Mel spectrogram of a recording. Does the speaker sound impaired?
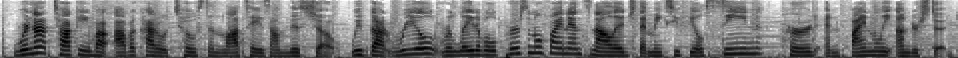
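No.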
